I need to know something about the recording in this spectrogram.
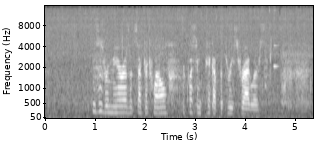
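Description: A woman speaks calmly over a radio.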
